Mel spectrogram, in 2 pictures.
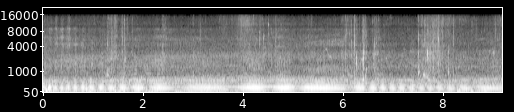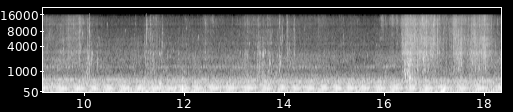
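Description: A small engine running steadily, swelling louder a few seconds in and then settling back. Near the end, water splashes as the fisherman works the cast net in the flooded paddy.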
